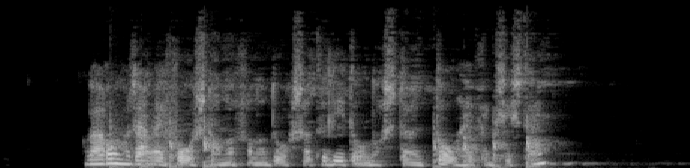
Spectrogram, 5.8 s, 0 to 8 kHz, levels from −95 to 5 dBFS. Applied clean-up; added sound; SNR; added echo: classical method WPE with log-MMSE.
